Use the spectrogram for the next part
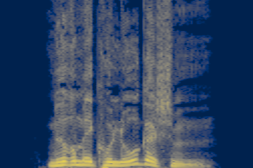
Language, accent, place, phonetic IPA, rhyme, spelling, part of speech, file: German, Germany, Berlin, [mʏʁmekoˈloːɡɪʃm̩], -oːɡɪʃm̩, myrmekologischem, adjective, De-myrmekologischem.ogg
- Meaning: strong dative masculine/neuter singular of myrmekologisch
